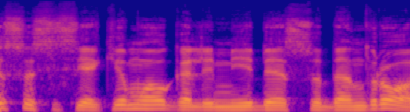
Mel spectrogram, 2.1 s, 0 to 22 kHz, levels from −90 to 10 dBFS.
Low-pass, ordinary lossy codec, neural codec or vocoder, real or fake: 19.8 kHz; Opus, 64 kbps; none; real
